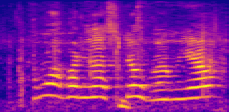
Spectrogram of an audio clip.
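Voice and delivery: high, bright call to the dog; happy call. Real, not acted. Trainer calls the dog out the door, high. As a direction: call the dog along cheerfully.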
